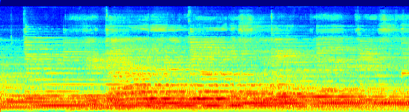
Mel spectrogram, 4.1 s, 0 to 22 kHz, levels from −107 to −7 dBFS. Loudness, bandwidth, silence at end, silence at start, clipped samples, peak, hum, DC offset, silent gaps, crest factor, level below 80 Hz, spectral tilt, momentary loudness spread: -18 LUFS; 13.5 kHz; 0 s; 0 s; under 0.1%; -4 dBFS; none; under 0.1%; none; 12 dB; -56 dBFS; -6.5 dB/octave; 5 LU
